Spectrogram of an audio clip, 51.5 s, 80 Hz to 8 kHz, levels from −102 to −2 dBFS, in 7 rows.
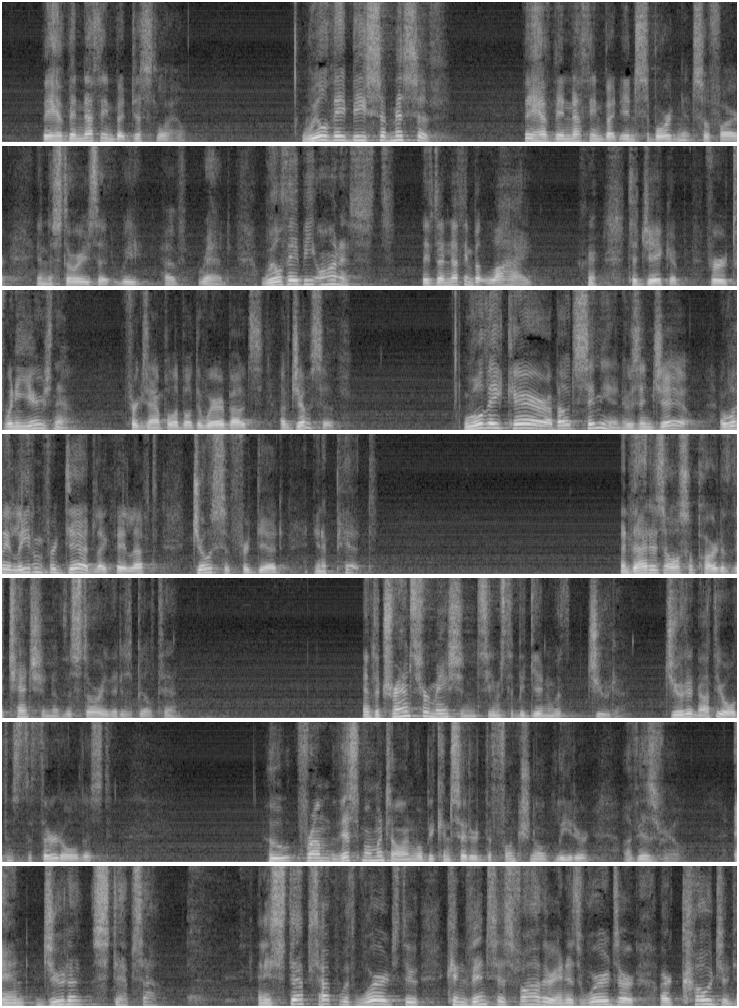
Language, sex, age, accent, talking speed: English, male, 50-69, American, 155 wpm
